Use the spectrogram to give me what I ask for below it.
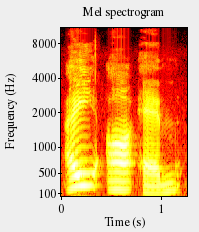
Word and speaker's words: Armenteira: Yeah, it sounds very Portuguese, doesn't it? But it's actually Gallego. So it's Armenteira.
